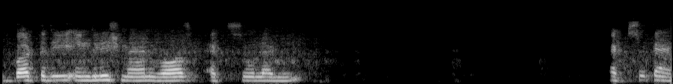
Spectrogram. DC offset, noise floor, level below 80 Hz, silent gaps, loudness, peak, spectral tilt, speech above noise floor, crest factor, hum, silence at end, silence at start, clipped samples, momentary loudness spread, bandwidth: under 0.1%; -78 dBFS; -60 dBFS; none; -17 LUFS; 0 dBFS; -7.5 dB/octave; 62 dB; 18 dB; none; 0 s; 0.05 s; under 0.1%; 13 LU; 7.6 kHz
